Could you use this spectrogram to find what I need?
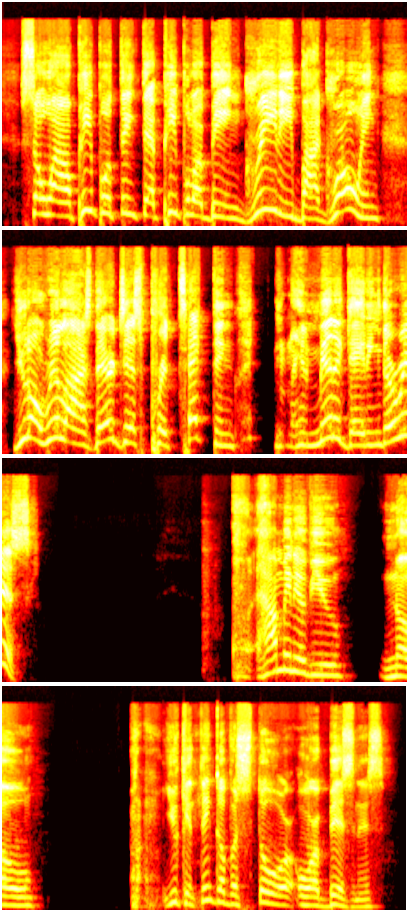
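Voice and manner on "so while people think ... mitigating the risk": fired-up, passionate yelling, pitched high. A speaker teaching a crowd, yelling passionately. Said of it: "sorry if I'm yelling".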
